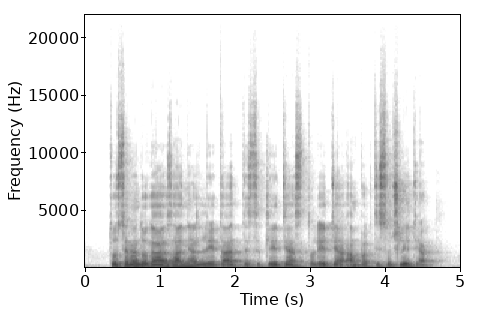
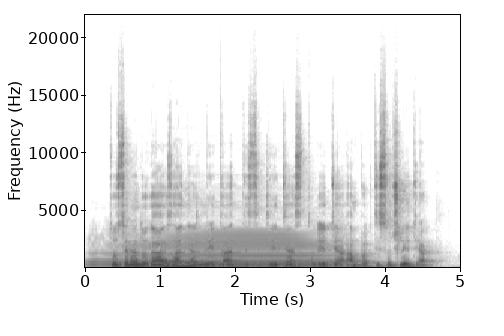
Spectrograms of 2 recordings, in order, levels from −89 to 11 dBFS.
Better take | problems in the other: first | background sound (Wind instrument, woodwind instrument); 7 dB below the speech

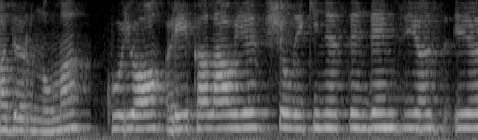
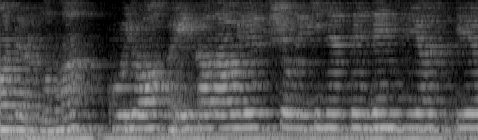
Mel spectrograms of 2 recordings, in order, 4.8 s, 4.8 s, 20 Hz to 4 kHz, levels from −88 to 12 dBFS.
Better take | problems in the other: first | room echo; dies away in 0.6 s

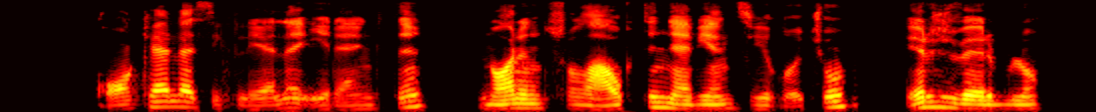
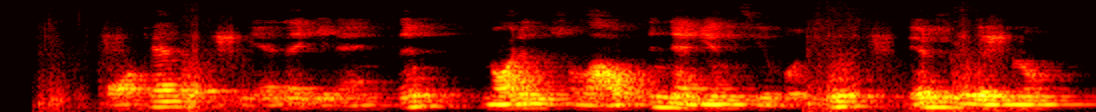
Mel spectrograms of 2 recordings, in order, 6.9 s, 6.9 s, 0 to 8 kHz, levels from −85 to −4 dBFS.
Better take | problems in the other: first | noise reduction (neural separator model SepFormer DNS4)

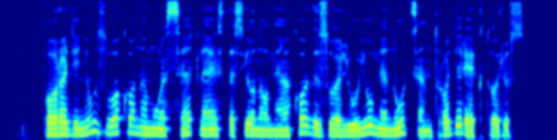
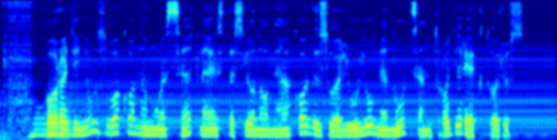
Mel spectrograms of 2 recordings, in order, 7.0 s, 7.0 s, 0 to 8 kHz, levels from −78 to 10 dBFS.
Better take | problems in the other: first | background sound (Boat, Water vehicle); 14 dB below the speech

